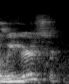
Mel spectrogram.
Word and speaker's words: Uyghur: Also, what's with the English pronunciation? The name of that Chinese minority? The Uyghurs?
